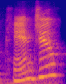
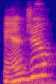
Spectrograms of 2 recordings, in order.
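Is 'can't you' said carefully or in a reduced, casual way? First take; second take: reduced; reduced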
